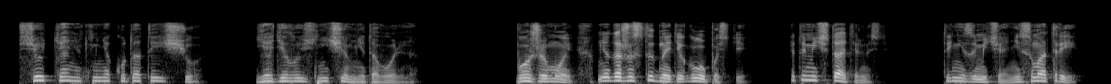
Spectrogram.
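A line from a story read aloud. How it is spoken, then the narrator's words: Pleading voice. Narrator (Russian): прибавила она умоляющим голосом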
